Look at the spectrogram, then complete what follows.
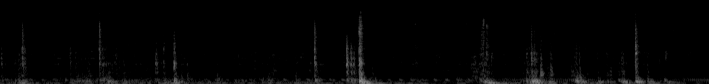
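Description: Plastic dashboard trim of a VW T6 being prised off by hand around the standard head unit: retaining clips and panel edges give a series of irregular clicks and knocks, the loudest about three and a half seconds in.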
